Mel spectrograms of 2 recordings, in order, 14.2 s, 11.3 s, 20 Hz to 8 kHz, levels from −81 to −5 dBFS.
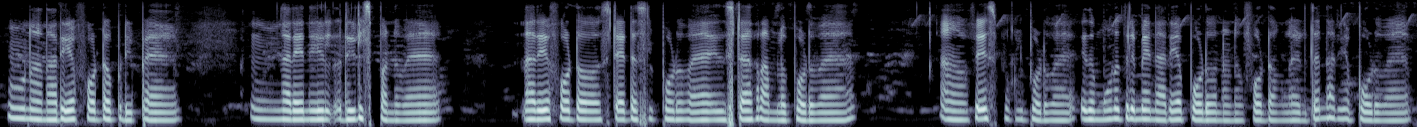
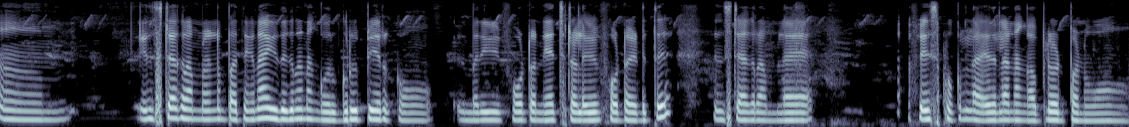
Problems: background sounds at intervals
